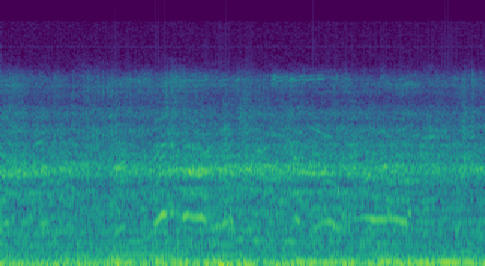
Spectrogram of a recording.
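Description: On board a moving Huss UFO fairground ride: a steady low rumble from the running ride, a thin steady whine, and people's voices calling out briefly several times over it.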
